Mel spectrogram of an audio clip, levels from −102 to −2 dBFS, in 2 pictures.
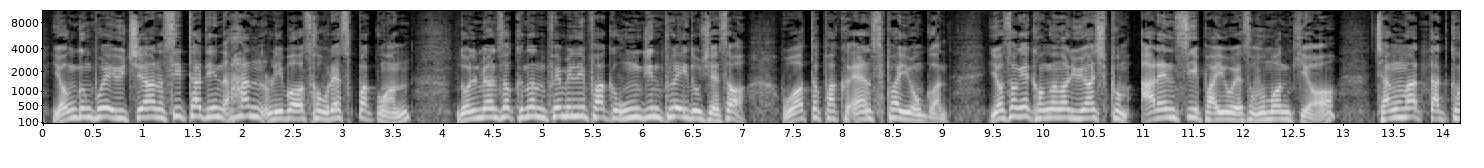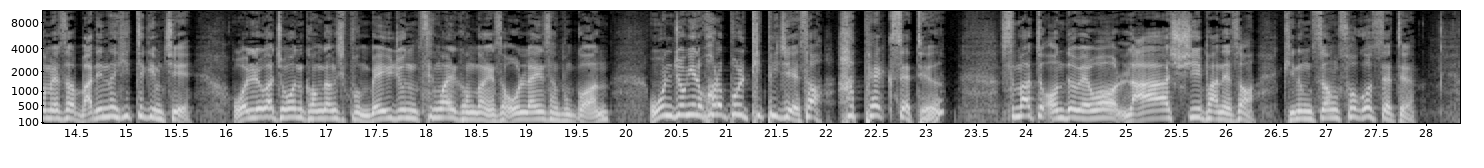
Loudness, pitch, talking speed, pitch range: -22 LUFS, 195 Hz, 300 characters per minute, 175-215 Hz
